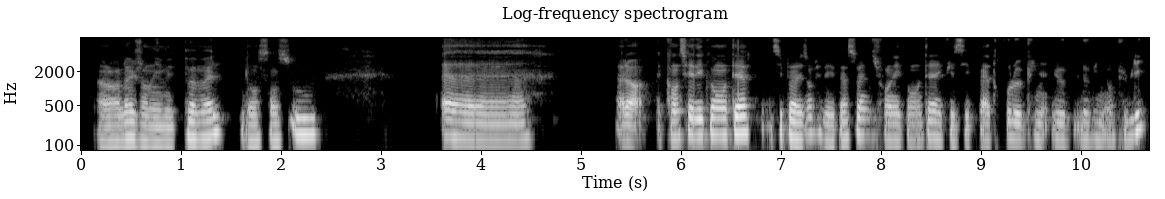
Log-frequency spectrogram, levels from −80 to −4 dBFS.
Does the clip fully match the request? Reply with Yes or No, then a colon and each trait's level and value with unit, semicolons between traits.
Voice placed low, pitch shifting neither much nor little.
Yes: low, 125 Hz; average, 3.4 semitones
